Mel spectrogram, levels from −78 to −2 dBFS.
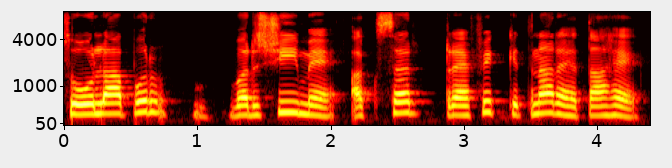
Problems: none marked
